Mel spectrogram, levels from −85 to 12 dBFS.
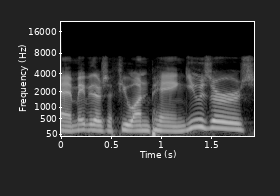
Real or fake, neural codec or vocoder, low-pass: real; none; 7.2 kHz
